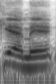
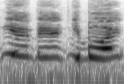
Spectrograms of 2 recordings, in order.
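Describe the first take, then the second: First: Said in the usual way. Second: High-pitched, hammed-up rapper impression; badly faked rapper voice, jumping way up high. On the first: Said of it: "I do terrible [name]". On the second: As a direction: put on a bad, squeaky-high rapper voice.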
